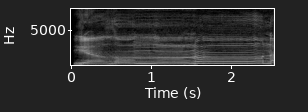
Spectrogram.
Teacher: الذین یظنون، یا کے اوپر زبر ہے، ضوا کے اوپر پیش ہے، نون مشدد ہے، ضوا اور نون دونوں ملا کے پڑھیں گے۔ آواز کو 3 سے 4 سیکنڈ تک ناک میں لے جائیں گے، غنہ کریں گے، لیکن آگے نون کو پھر واو کے ساتھ ملائیں گے کیونکہ واو کے اوپر ساکن ہے تو یہاں نون کو واو کے ساتھ ملا کے پڑھیں گے، ہونٹ گول کریں گے۔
